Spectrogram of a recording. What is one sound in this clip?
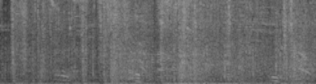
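Explosions boom with a low rumble.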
